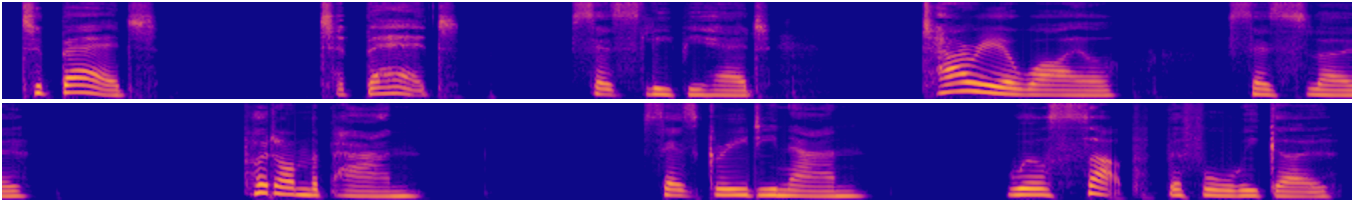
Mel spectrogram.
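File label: To Bed To Bed, female, British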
